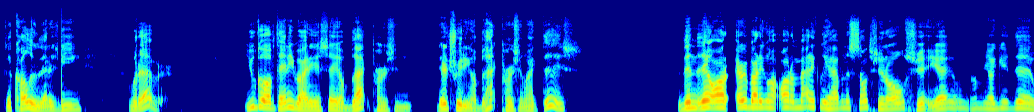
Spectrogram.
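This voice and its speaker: A man's voice: a little high, dry recording, clean studio sound. A young man from the United States speaking straight to his viewers in a casual livestream rant, slangy and emphatic, calling everyone fam and bro. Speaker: streamer talking to viewers.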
